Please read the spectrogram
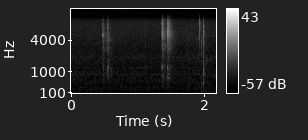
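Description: Keys being typed on a computer keyboard: a few separate clicks, one about half a second in, a quick pair about a second and a half in, and another near the end.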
